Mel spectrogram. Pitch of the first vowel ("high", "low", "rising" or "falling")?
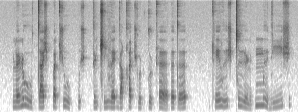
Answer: rising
